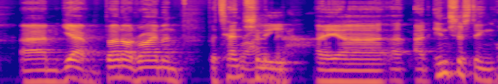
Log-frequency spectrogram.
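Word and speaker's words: Bernhard Raimann: try this one too bernhard raymond not bad not bad for for a german pronunciation not terrible um yeah bernard ryman potentially a uh an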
